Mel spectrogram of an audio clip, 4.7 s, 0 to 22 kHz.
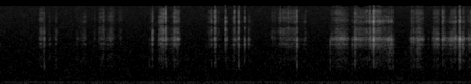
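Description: A wooden toothpick taps and scratches along the carved front panel of a small, hollow, laser-cut wooden music box with a lattice pattern, held in one hand. Quiet, bright, dry ticks and scraping rasps come in short bursts, some with a faint tone near 3 kHz, over a steady low hum. The bursts grow denser and sharper toward the end.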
